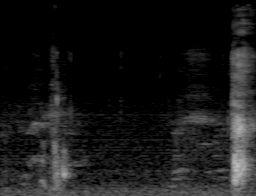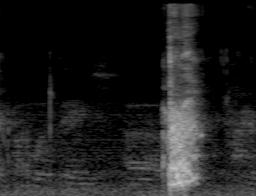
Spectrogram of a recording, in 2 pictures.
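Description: Three short, harsh bursts a couple of seconds apart, the sound of a dog coughing.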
